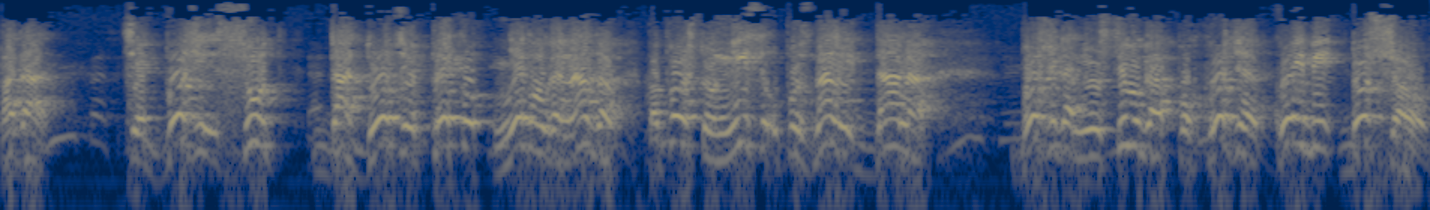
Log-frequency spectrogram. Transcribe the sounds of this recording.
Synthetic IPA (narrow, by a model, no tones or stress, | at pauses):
pad̪at͡ɕe̞bo̞ʒjisuːd̪d̪ad̪o̞ːd͡ʑe̞pɾe̞ko̞ɲe̞ɡo̞ʋo̞ɡanaːd̪apapɾooʃt̪oniːsuupo̞znalid̪aːna | bo̞ʒjeɡamilost̪iʋoɡapo̞xo̞d͡ʑako̞jibid̪o̞ʃao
